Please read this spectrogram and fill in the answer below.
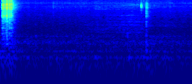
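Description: The revolver's hand, a small metal part, set down on a tabletop: one short clink right at the start. A faint click from handling the revolver frame near the end.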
